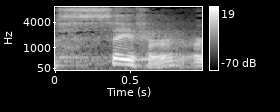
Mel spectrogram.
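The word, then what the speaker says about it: sefer (ספר): You could pronounce that word sefer or sefer, and if you do, it means book. A Torah scroll is called a sefer Torah, a book of Torah, a scroll of Torah. But if you change the pronunciation, not to change the spelling, just change the pronunciation to sofer, it means a scribe, one who makes Torah scrolls and who writes books, a sofer.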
